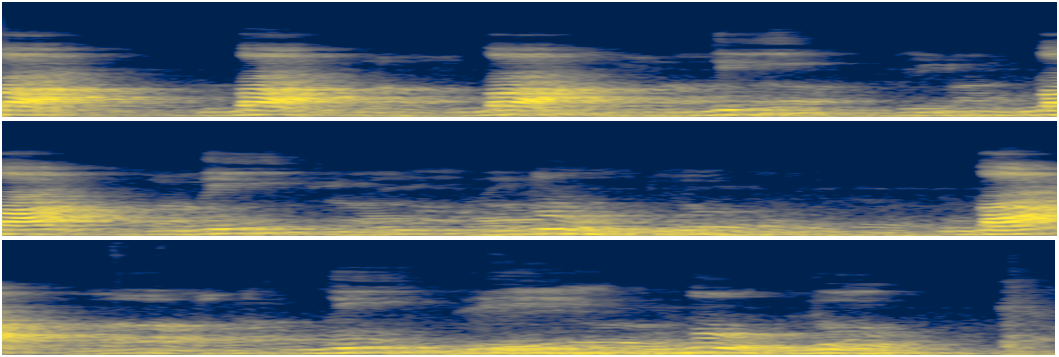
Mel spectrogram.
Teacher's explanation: huruf d itu keluar juga ee di antara tepi lidah yang kanan pangkal lidah yang kanan dan pangkal lidah yang kiri berdekatan dengan salah satu gerahan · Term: huruf do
